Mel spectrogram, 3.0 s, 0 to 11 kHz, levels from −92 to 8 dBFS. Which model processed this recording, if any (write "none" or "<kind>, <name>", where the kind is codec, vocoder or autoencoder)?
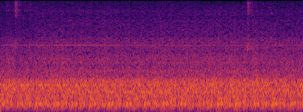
none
